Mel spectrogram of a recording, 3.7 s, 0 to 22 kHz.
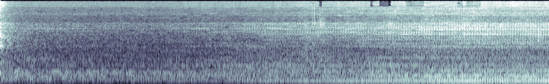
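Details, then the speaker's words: Old 5,000 BTU Fedders window air conditioner with mechanical controls, likely early 2000s, after a few minutes on high cool; low hum builds to a steady, even compressor drone with no rattles or knocks, putting out warm air at the back; normal compressor running. "this has a really nice sounding compressor that's putting out some nice warm air back there"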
